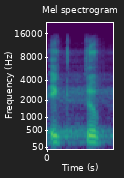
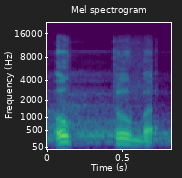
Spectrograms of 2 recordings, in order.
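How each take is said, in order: First: The word begins with the vowel i. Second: The word begins with the vowel u. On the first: The speaker calls it wrong. "Tidak boleh juga iktub" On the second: The speaker calls it right. "huruf ketiganya domah maka uktub"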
